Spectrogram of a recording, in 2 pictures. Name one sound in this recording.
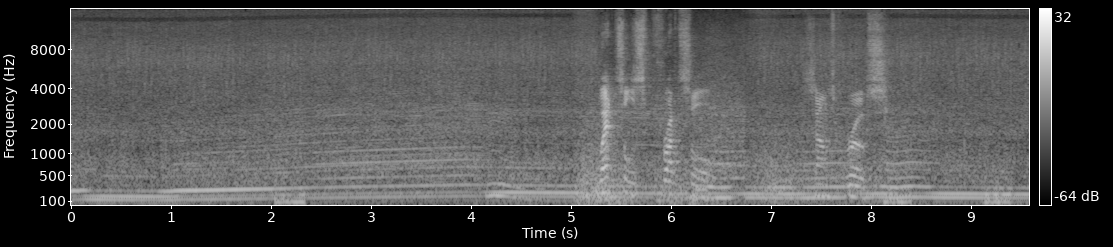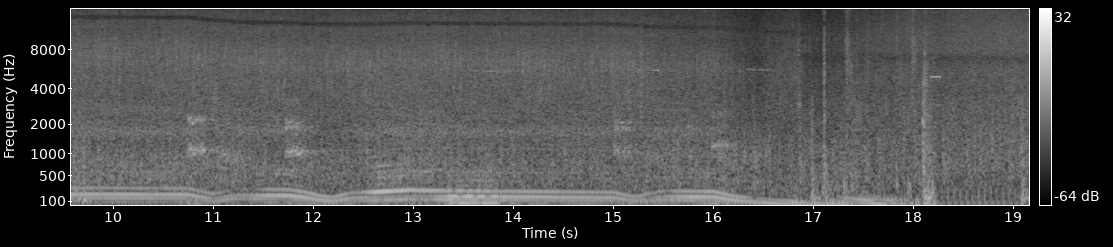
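A car engine hums and revs, dropping in pitch as the car slows.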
